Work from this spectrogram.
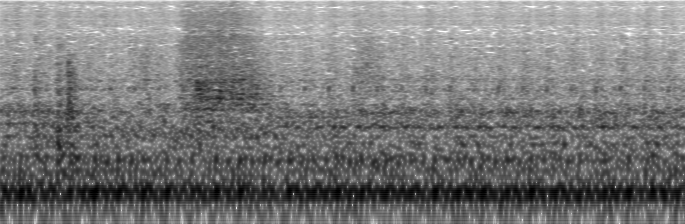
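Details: Taruna EFI petrol engine before a tune-up, idling unevenly with a stumbling low beat; the car came in hesitating and lacking power, with zero trouble codes.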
